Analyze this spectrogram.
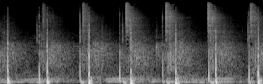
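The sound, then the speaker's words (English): A crowd claps along to a song in unison on every beat, sharp crisp bursts landing at a steady, brisk tempo over quiet music with a low sustained tone. “This is an easy song to clap on, okay?”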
